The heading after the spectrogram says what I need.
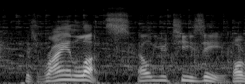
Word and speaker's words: Lutz: L U-Tz. Oh, really? I assume it's pronounced Lutz and not Loots as Ryan Lutz's name is pronounced here for West appear.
